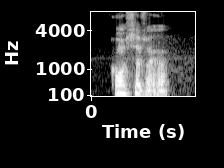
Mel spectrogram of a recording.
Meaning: third-person singular future of concevoir
- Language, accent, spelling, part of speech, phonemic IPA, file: French, Canada, concevra, verb, /kɔ̃.sə.vʁa/, LL-Q150 (fra)-concevra.wav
